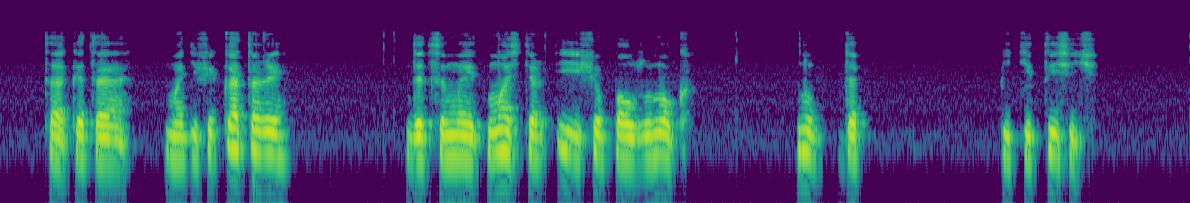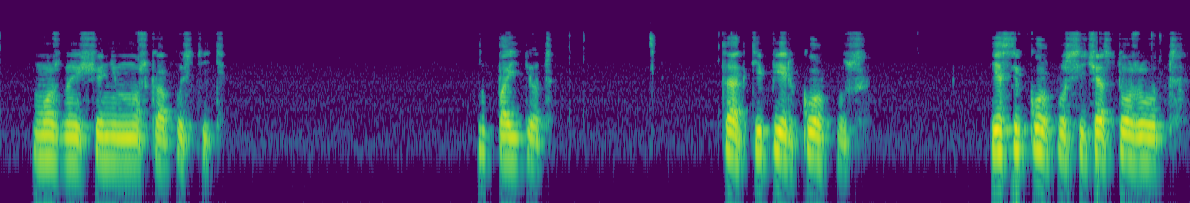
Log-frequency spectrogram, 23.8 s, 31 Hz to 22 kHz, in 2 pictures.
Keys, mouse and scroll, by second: 1.3 click, 2.6 click, 5.3 click, 11.8 click, 17.7 click, 19.0 click, 20.6-21.2 scroll down 2, 21.0 middle click, 22.0 scroll up 2, 23.5 click.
